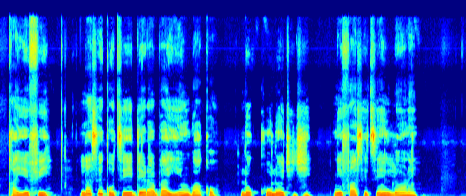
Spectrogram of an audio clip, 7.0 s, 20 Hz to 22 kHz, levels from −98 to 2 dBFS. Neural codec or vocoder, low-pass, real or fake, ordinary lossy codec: none; none; real; none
